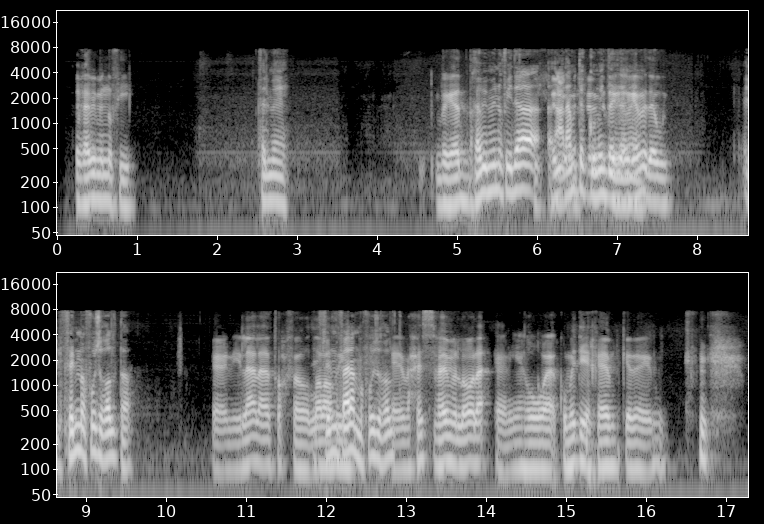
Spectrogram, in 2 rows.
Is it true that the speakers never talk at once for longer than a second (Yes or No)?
No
